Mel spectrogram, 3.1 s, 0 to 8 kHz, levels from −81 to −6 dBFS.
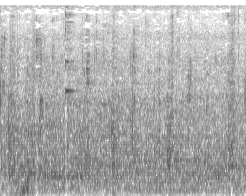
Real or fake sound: real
